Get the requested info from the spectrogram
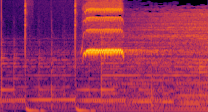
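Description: One short, steady blast of a sports whistle about a second in, marking the start of a timed exercise interval. Under it runs background music with a steady beat of about two low thumps a second.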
